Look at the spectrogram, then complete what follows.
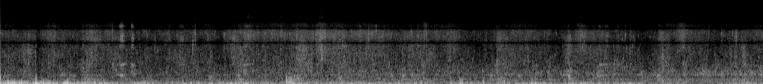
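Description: Wind buffeting the microphone and water splashing and rushing against the bow of a Sunfish sailboat moving under sail. The wind is loudest at the start and eases off after a second or so.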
